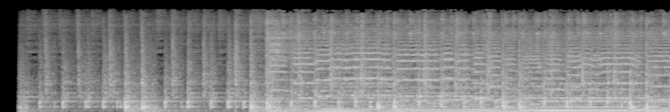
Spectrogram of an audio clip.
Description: friendship bgm

